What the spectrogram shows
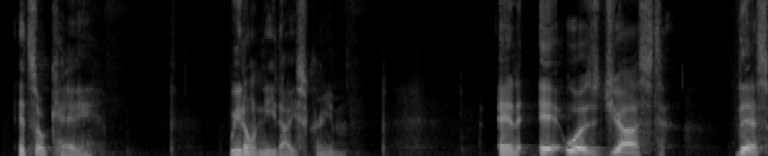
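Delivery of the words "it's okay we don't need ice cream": soft, quick, sweet, gentle little voice. Retelling what Clay said after a long silence, imitating Clay's sweetest voice. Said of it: "says in the sweetest voice you can imagine".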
